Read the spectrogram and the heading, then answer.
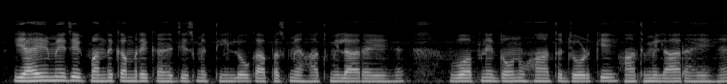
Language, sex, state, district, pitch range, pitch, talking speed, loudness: Hindi, male, Bihar, Gaya, 145-155 Hz, 150 Hz, 215 wpm, -28 LUFS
